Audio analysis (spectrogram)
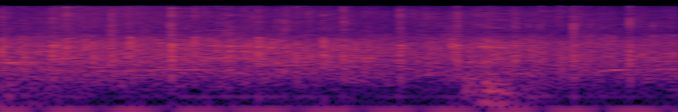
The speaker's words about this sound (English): Somebody clap your hands in this house. Give God praise.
